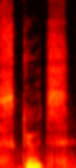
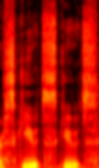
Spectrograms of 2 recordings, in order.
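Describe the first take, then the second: First: "scutes" said as skoots; "scutes" rhyming with boots; pronunciation variant. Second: "scutes" said as skyoots; "scutes" rhyming with cutes; pronunciation variant. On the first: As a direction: say "scutes" with a plain oo vowel, skoots. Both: Shown as a demonstration. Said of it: "however you wanna pronounce that".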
